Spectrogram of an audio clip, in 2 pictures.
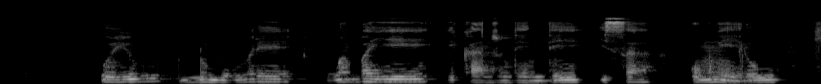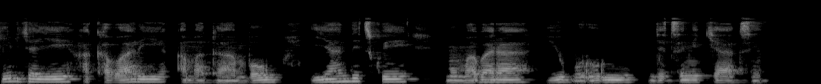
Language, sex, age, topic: Kinyarwanda, male, 18-24, finance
